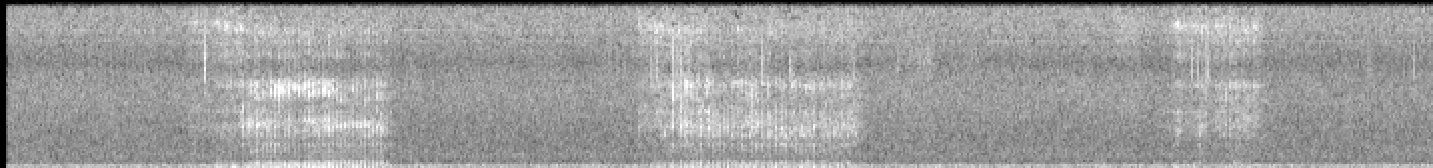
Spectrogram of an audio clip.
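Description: A Boston Terrier snores in loud, rasping breaths, each lasting about a second with pauses between.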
